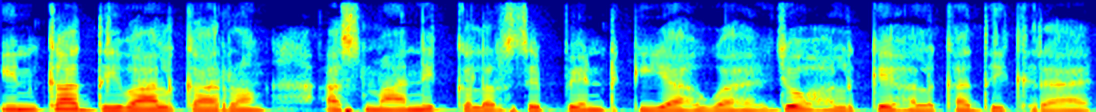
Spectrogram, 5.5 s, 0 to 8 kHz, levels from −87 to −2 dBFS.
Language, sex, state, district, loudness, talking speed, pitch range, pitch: Hindi, female, Jharkhand, Garhwa, -18 LUFS, 185 wpm, 195-215 Hz, 200 Hz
